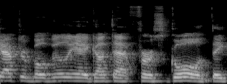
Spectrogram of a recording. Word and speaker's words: Beauvillier: They got the first goal, you know, the goal by Beauvillier. Is that the right pronunciation? I believe so. – Beauvillier had the first goal, yeah.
